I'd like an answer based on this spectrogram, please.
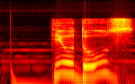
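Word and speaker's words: Théodose: Theodose, as we pronounce it in French, impose the closing down of pagan temples and forbid the cults dealing with the Roman Empire.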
